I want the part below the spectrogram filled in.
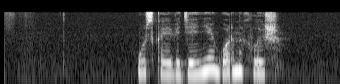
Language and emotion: Russian, neutral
